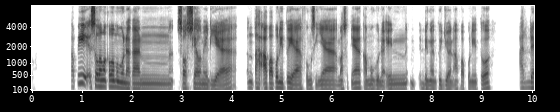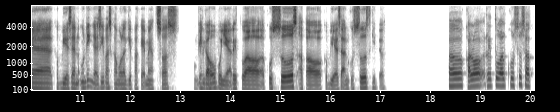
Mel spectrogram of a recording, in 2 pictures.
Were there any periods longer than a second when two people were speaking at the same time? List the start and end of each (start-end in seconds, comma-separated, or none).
none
